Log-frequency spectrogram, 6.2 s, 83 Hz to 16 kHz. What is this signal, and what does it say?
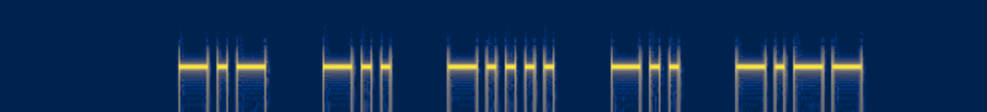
Morse code, heard as a keyed tone, about 20 wpm, spaced as for 15 wpm, 700 Hz. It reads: KD6DY
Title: 207 Lesson 33g - Letter j - Call Signs 20wpm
